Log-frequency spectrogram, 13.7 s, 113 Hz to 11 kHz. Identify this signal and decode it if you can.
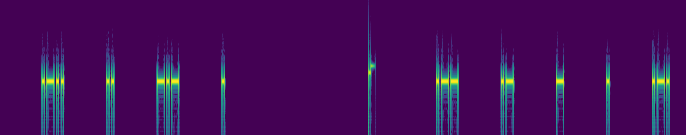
Morse code, heard as a keyed tone, about 25 wpm, spaced as for 9 wpm, 700 Hz. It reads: LIKE WATER
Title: 6x Character Spacing - Top 500 Words - 25wpm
